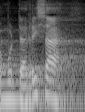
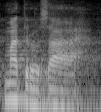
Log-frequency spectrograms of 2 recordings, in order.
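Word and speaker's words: مدرسة: bukan dari bu guru jangan baca mudah Risa Ayo bacanya Madrasah tulisannya sama persis Cuman beda bacanya itu Minal madrosati artinya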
